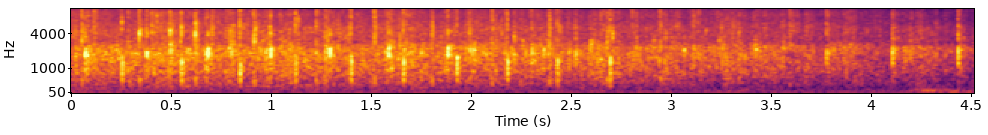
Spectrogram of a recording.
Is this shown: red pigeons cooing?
no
